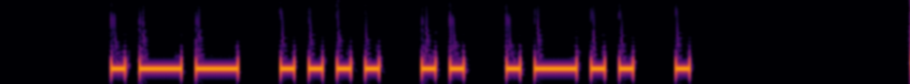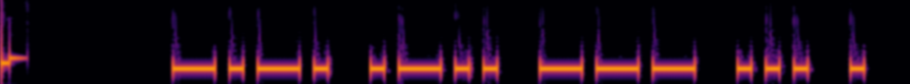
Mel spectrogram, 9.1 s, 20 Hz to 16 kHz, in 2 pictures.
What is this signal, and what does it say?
Morse code, heard as a keyed tone, about 17 wpm, 700 Hz. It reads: WHILE CLOSE
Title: Sentences from Top 300 Words - New Word Drill - 17wpm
